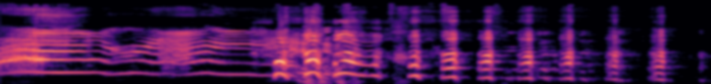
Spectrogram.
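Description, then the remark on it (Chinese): A person imitates the baby of a work-from-home Agoda or Booking customer service agent crying while being put to sleep during a call: a drawn-out, wavering high wail, then a quick run of about ten rhythmic, choppy sobbing bursts that fade toward the end. “所以我有一次 嗯 打去 Agoda 还是客还是 Booking 忘记了，他 嗯 在哄他小孩睡觉，他小孩在哭”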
